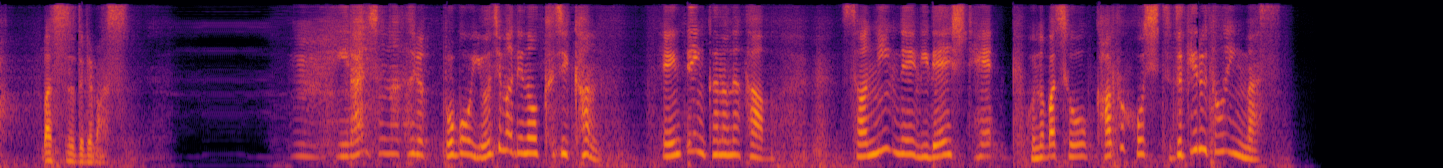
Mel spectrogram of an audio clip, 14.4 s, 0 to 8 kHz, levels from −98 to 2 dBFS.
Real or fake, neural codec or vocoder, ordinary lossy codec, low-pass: fake; codec, 16 kHz, about 1 kbps, DyCAST, with the encoder's durations; AAC, 32 kbps; 7.2 kHz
